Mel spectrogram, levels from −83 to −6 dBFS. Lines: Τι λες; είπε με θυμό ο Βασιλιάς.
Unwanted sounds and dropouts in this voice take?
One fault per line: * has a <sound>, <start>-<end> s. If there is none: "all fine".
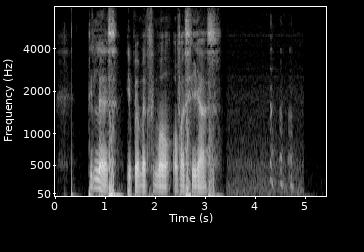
* has a laugh, 4.3-4.8 s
